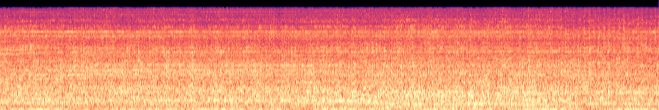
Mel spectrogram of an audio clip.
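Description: Steady engine drone, a low hum with a fainter tone above it that sinks slightly in pitch about halfway through.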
